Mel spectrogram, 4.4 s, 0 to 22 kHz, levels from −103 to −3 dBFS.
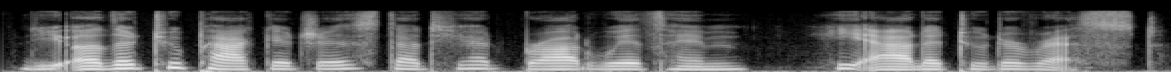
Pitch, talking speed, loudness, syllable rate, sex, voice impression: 175 Hz, 205 wpm, -19 LUFS, 4.7 syllables/s, female, feminine, slightly adult-like, intellectual, calm, slightly sweet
